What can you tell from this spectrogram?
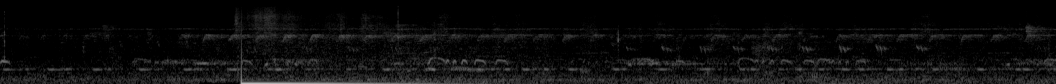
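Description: Birds chirping and trilling repeatedly over a steady faint drone, with a sudden loud thump about two seconds in that fades away over about two seconds.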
